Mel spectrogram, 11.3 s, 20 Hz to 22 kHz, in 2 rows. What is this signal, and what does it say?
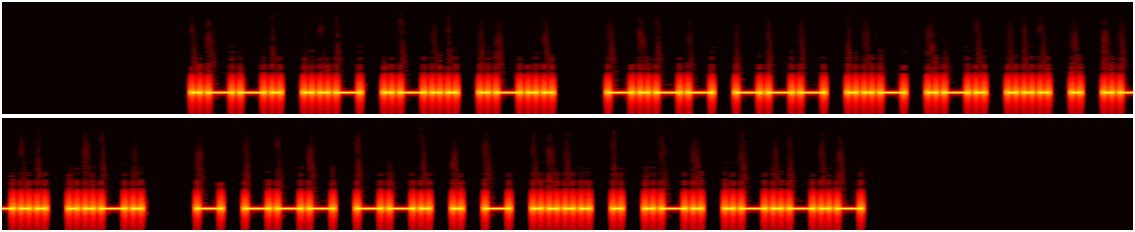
Morse code, heard as a keyed tone, about 28 wpm, 700 Hz. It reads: PULL YOURSELF TOGETHER.
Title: Sentences from Top 600 Words 30wpm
